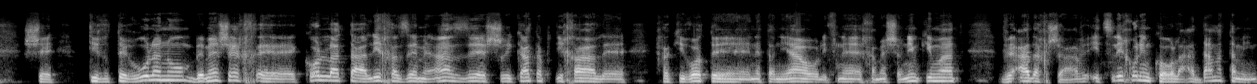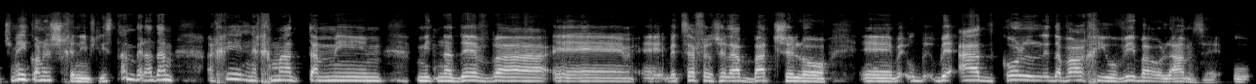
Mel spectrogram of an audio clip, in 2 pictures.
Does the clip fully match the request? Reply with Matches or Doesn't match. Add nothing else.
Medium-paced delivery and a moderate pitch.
Matches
